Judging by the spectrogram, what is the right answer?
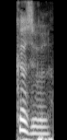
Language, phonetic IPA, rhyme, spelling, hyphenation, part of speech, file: Hungarian, [ˈkøzyl], -yl, közül, kö‧zül, postposition, Hu-közül.ogg
- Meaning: 1. from among, out of 2. from between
